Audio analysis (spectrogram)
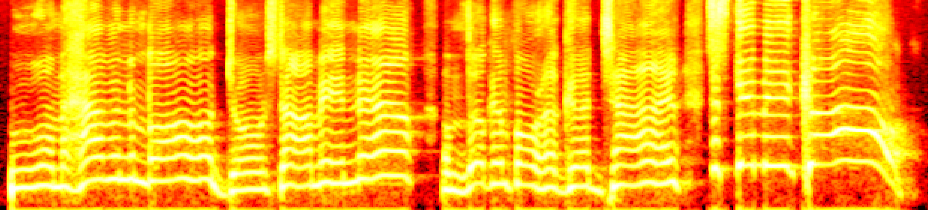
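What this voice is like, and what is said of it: High-energy full-voice singing. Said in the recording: “It has to be very high energy ... I'm doing a full voice for them”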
